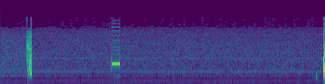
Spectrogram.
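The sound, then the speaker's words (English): Radio repeater ID tones: a single brief, steady mid-pitched electronic beep rises over a constant band of radio hiss, with sharp squelch clicks near the start and at the end. No one speaks. “I heard the ID go by.”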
